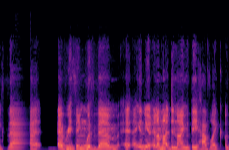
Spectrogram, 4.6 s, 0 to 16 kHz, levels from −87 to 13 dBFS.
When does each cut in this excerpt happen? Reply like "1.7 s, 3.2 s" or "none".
1.0 s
